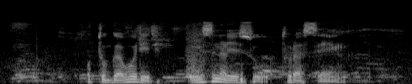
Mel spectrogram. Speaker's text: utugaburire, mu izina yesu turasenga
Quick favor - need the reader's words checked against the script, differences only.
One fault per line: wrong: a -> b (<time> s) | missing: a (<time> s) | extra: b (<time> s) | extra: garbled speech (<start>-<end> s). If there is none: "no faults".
no faults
